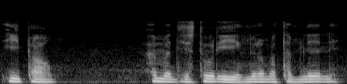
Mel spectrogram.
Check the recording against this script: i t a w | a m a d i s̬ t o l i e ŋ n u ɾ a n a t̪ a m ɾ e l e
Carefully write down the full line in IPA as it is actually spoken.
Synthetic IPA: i p a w | a m a d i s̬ t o ɾ i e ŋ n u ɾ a m a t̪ a m l e l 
